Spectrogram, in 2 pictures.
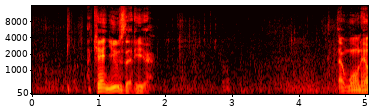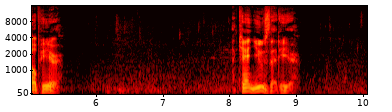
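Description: A man says short lines calmly.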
